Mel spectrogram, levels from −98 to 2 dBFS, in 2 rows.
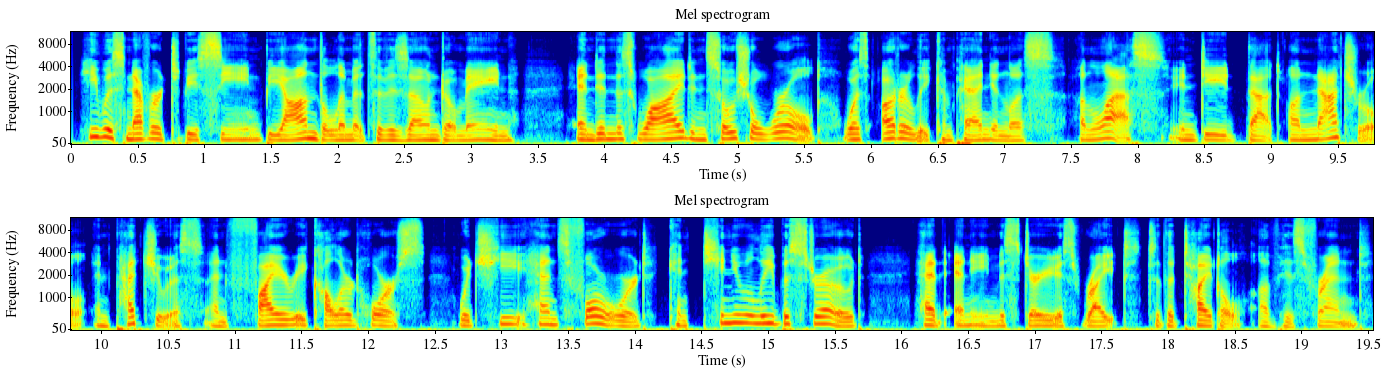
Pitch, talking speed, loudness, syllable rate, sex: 165 Hz, 140 wpm, -20 LUFS, 4.5 syllables/s, female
